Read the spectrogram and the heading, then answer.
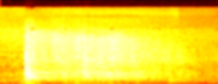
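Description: A burst of gunfire cracks out suddenly in darkness, one sharp loud onset followed by a dense crackling roar that slowly fades over about three seconds, with no voices.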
